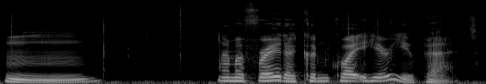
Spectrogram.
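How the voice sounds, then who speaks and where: A man playing a possessive, sadistic vampire master in an intimate roleplay audio, teasing and domineering, often slipping into breathy whispers. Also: a little high, lively intonation, extremely slow. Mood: mocking, condescending.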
